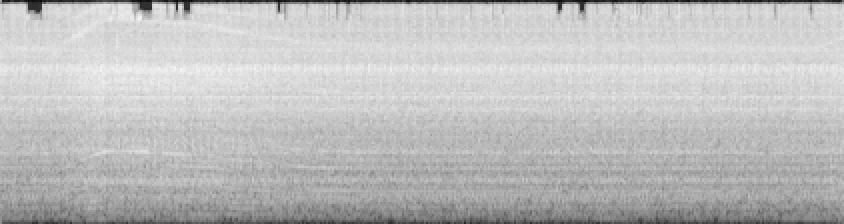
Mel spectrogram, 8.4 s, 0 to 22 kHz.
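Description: Steady, even idle with a smooth hum and no knocks or misses; the V6 settles and runs cleanly.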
